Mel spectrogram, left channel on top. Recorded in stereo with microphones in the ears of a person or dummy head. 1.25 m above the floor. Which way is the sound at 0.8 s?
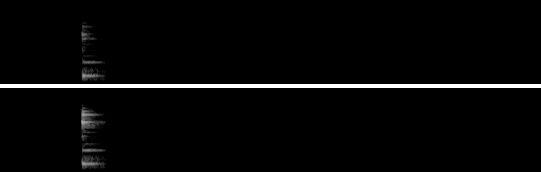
75° right (ahead or behind).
